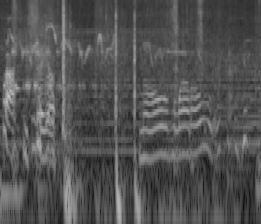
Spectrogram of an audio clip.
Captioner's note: patting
